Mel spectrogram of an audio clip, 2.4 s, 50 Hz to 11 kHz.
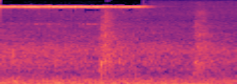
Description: Every 3-4k miles our range rover brakes start to squeal like this, then we need to have the pads & rotors replaced.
